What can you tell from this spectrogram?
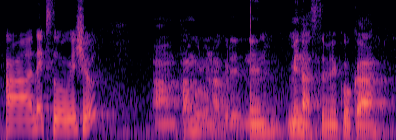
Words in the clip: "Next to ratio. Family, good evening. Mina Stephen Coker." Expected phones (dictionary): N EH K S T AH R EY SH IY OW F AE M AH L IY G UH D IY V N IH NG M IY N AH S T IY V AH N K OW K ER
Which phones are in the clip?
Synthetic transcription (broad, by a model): N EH K S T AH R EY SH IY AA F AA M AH N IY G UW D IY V N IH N M IY N AH S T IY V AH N K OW K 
